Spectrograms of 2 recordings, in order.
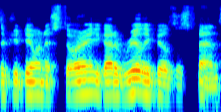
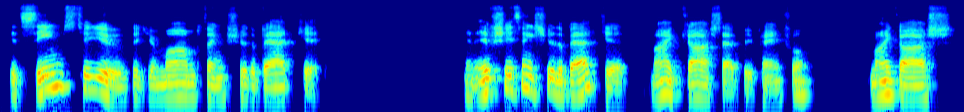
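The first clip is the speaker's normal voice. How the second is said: softer, lower and slow; tender validation; 4 semitones lower, 6 dB quieter than usual. Shown as a demonstration. Therapist validating a hurting child, tender and soft. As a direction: gently reflect his pain. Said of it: "ready for a bit of vulnerability. So I say".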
